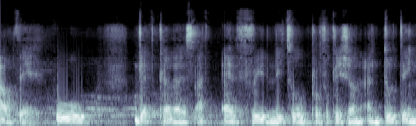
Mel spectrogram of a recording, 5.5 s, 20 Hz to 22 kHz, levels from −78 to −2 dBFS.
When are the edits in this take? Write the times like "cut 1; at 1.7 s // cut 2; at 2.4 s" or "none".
none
